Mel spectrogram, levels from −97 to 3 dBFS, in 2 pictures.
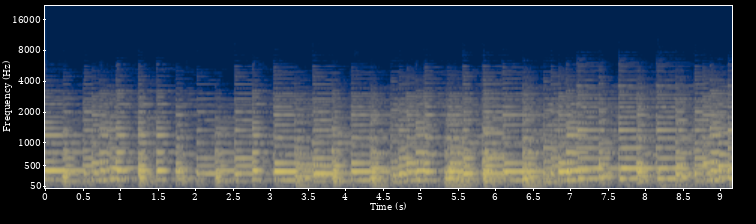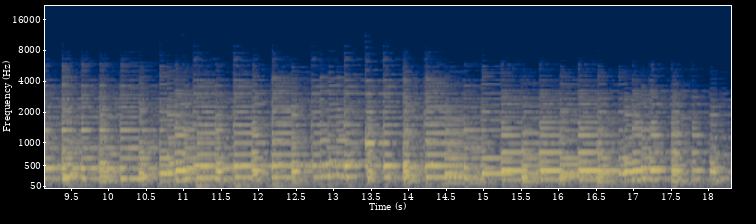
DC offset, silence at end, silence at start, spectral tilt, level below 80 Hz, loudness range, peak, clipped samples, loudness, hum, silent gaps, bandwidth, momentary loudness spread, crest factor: under 0.1%; 0 s; 0 s; -9.5 dB/octave; -50 dBFS; 2 LU; -6 dBFS; under 0.1%; -24 LUFS; none; none; 5.8 kHz; 5 LU; 16 dB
